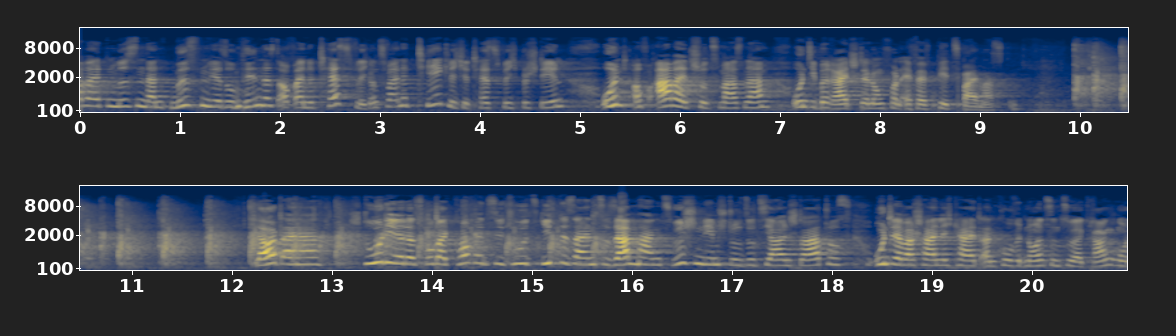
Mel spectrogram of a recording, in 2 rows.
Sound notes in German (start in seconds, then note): 9.9 Beifall DIE LINKE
